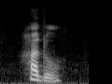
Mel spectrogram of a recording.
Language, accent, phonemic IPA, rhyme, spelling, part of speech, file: English, US, /ˈhʌdəl/, -ʌdəl, huddle, noun / verb / adjective, En-us-huddle.ogg
- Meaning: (noun) A small group of individuals in very close proximity to one another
